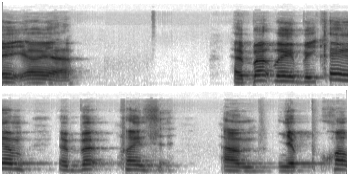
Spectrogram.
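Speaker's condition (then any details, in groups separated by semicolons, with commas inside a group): Cerebral palsy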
